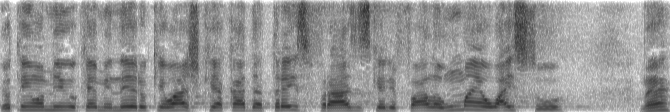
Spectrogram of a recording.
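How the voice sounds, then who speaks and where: The voice is a man's, high-pitched, with an Amazonas accent. The sound is dry and close, with no echo. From Amazonas, Brazil. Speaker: preacher. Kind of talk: sermon.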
